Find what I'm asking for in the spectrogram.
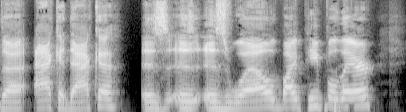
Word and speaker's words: AC/DC: In Australia, on the Conan O'Brien special that they had, they said that they pronounce it Akadaka.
